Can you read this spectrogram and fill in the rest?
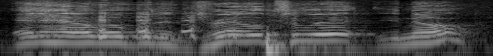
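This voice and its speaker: A woman hosting a podcast interview, asking relaxed questions and chiming in with short affirmations. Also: lowish voice, fast talker, over music. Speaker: podcast host. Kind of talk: casual interview chat.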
